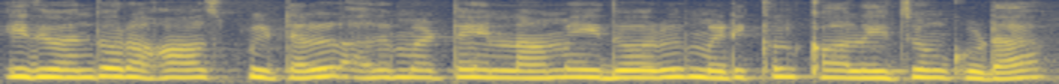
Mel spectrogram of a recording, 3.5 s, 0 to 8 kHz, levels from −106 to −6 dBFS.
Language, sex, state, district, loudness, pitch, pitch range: Tamil, female, Tamil Nadu, Kanyakumari, -14 LUFS, 260 Hz, 250-270 Hz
